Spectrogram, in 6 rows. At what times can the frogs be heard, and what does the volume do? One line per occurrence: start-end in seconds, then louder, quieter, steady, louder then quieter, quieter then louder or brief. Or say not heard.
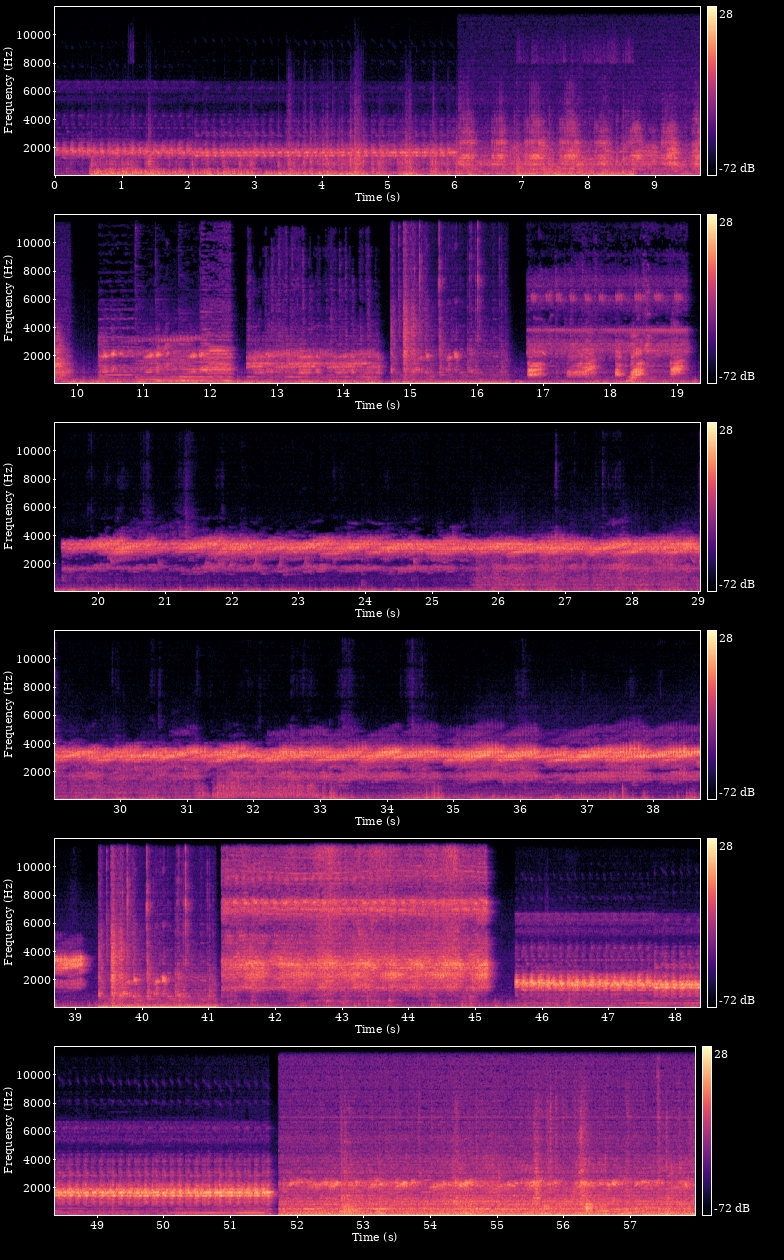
0.0-57.9 louder.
